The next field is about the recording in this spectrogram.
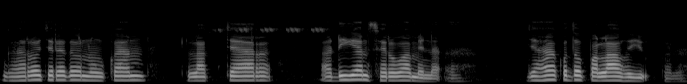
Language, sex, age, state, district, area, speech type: Santali, female, 30-45, West Bengal, Bankura, rural, spontaneous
